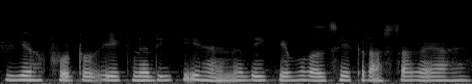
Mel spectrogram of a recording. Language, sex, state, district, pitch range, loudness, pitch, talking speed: Hindi, female, Bihar, Saharsa, 185-195 Hz, -29 LUFS, 190 Hz, 175 wpm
